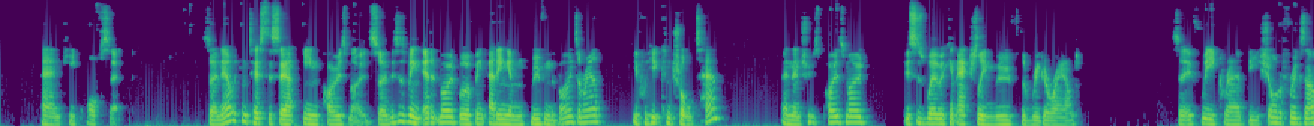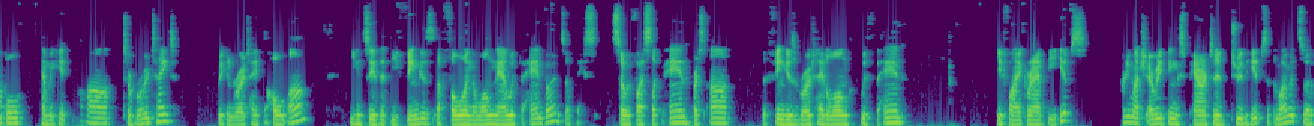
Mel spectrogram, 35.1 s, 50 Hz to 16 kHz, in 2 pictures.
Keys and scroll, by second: 9.2 ctrl+Tab, 18.6 r, 26.6 r.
